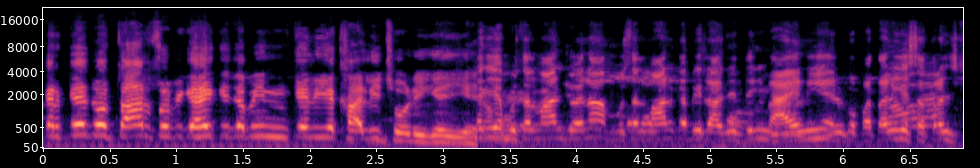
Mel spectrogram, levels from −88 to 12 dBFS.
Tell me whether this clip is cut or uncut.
cut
